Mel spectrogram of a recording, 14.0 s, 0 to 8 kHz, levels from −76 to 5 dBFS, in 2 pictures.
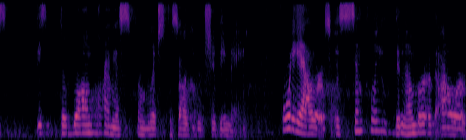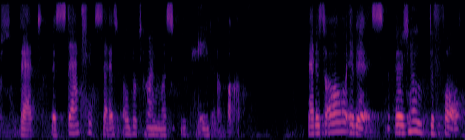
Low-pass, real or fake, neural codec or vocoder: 7.2 kHz; fake; codec, 16 kHz, 1 kbps, FreqCodec, smaller model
